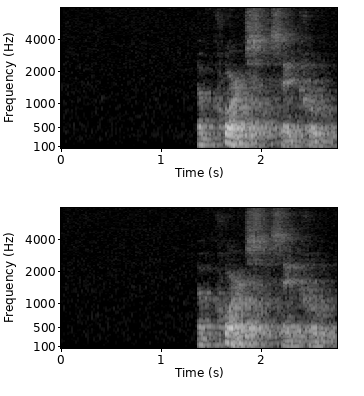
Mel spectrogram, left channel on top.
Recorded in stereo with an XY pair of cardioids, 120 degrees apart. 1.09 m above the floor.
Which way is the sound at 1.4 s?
20° left.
